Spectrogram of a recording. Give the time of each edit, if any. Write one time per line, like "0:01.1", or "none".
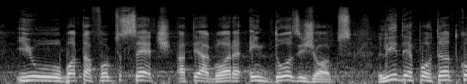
0:01.2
